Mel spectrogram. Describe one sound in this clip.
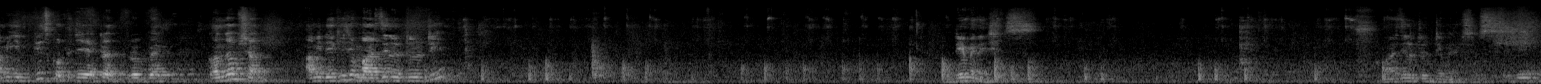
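A man lectures calmly and clearly.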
